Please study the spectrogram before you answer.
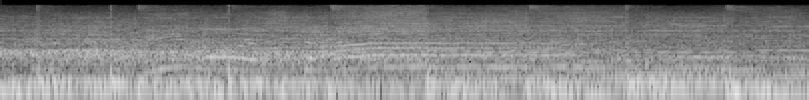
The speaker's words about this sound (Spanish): Alguien grita?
